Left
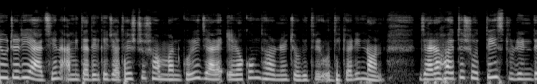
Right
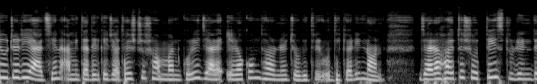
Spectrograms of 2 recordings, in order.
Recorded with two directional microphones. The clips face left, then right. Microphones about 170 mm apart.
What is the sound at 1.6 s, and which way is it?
Speech, 45° right (ahead or behind).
